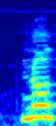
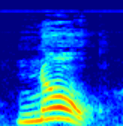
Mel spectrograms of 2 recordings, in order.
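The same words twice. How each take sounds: First: The word is said softly and casually. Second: The word is said loudly and angrily. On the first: The speaker is politely turning something down. "When you are just casually denying something, you just say" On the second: The speaker is angrily refusing. "But when you are angry, you say, no, loudly"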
